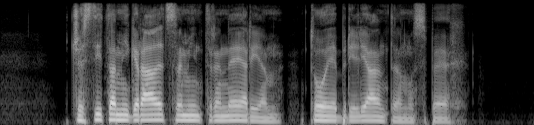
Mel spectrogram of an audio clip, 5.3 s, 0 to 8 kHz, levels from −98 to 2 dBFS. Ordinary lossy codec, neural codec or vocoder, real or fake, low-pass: none; none; real; 7.2 kHz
